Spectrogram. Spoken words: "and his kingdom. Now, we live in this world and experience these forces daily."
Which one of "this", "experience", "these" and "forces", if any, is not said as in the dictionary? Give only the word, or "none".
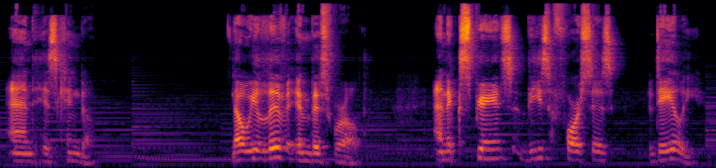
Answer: none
